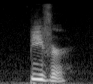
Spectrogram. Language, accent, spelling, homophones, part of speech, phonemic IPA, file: English, US, beaver, Belvoir / bever / bevor, noun / verb, /ˈbivɚ/, En-us-beaver.ogg
- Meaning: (noun) 1. A semiaquatic rodent of the genus Castor, having a wide, flat tail and webbed feet, native to the Northern Hemisphere 2. The fur of the beaver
